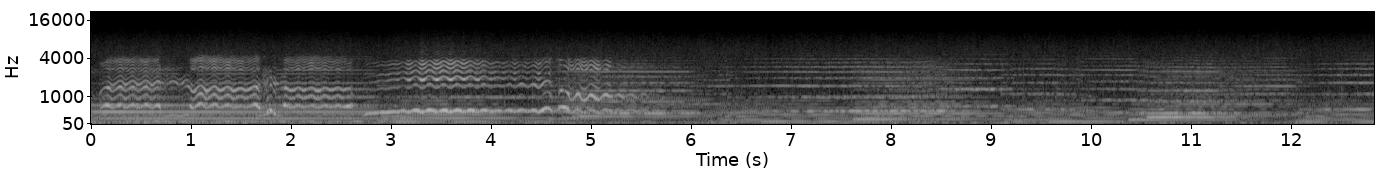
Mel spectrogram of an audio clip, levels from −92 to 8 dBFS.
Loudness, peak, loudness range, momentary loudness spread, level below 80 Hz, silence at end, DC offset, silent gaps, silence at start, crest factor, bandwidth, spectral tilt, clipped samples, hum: -34 LUFS; -16 dBFS; 10 LU; 15 LU; -58 dBFS; 0 s; under 0.1%; none; 0 s; 18 dB; 12.5 kHz; -5.5 dB/octave; under 0.1%; none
